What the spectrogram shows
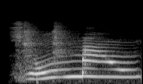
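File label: "xiongmao", Mandarin Chinese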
